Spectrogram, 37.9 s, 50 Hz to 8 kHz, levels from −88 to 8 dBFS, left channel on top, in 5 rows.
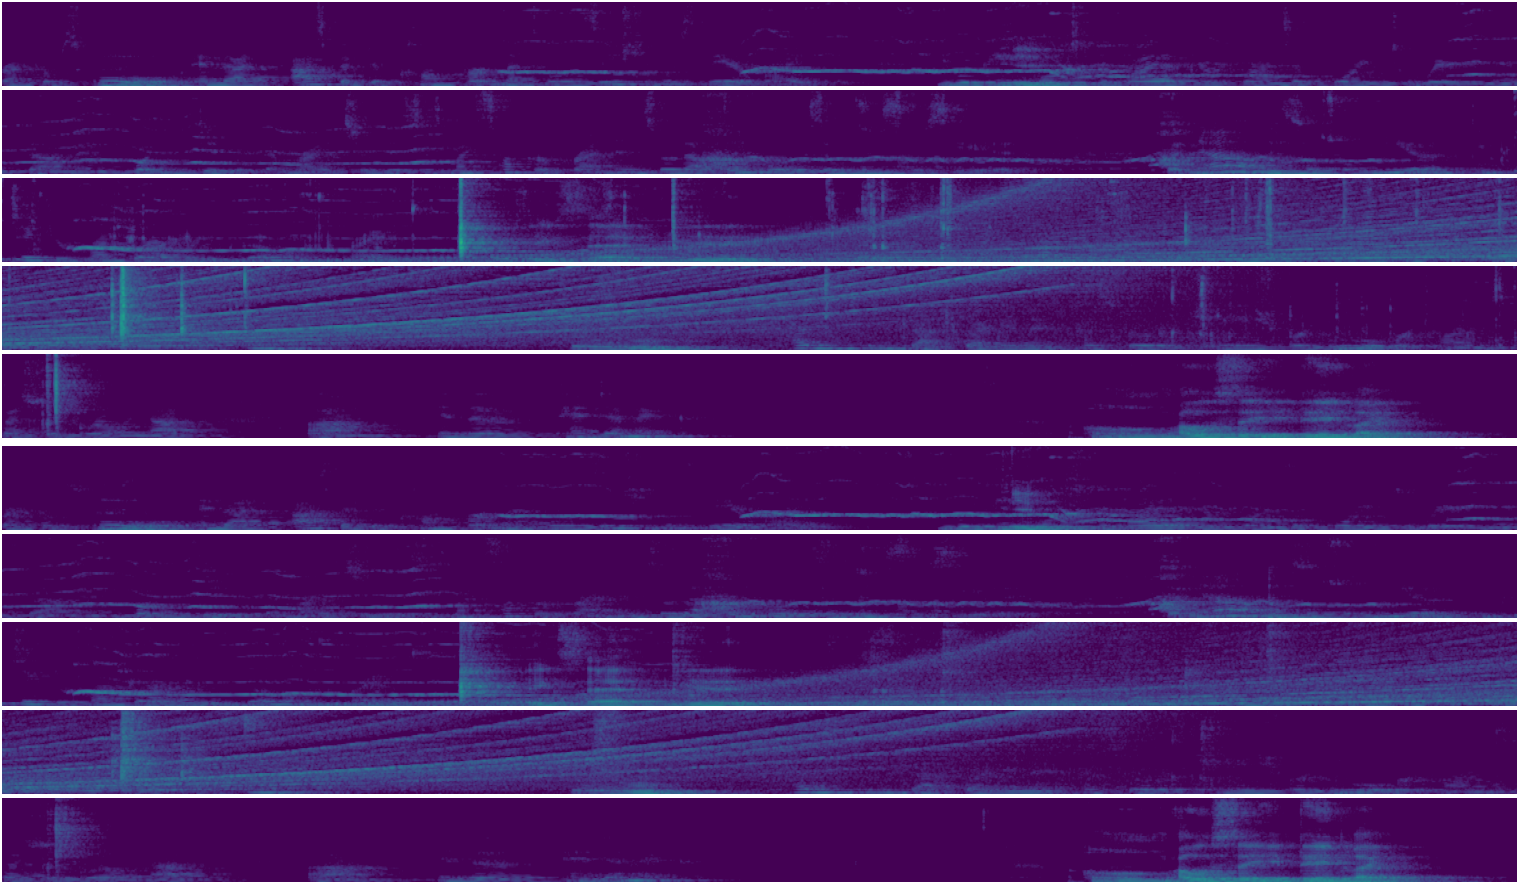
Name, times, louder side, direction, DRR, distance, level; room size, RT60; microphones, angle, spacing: voice 1, 0.0-17.2 17.6-18.0 18.3-18.7 19.4-24.4 25.4-25.9 26.6-32.2 32.5-33.6, left 1 dB, 55° left, 1 dB, 1.7 m, -66 dB
sound 1, 2.5-3.2 3.7-6.5 7.2-9.9 11.1-14.5 15.5-18.7, right 1 dB, 5° right, 0.9 m, -63 dB
sound 2, 14.5-28.9, left 3 dB, 35° left, 1.1 m, -56 dB
sound 3, 14.9-30.8, left 10 dB, 85° left, 0.4 m, -55 dB
voice 2, 17.8-18.9 25.7-26.1 35.7-37.3, right 1 dB, 65° right, 0 dB, 1.8 m, -50 dB
13.0 x 4.5 x 4.0 m, 0.93 s
head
